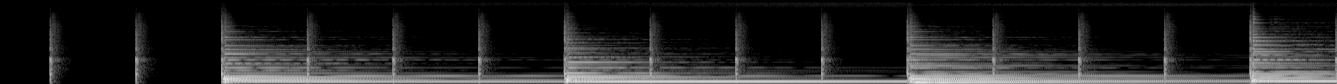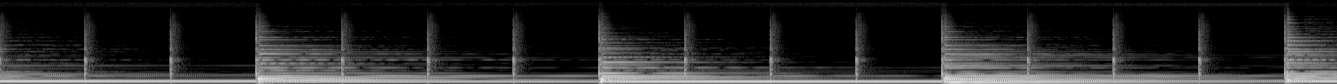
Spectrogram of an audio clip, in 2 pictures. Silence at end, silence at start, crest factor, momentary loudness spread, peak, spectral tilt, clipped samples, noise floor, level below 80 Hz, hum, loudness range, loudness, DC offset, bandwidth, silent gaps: 0 s; 0.5 s; 16 dB; 14 LU; 0 dBFS; -8 dB/octave; under 0.1%; -85 dBFS; -52 dBFS; none; 4 LU; -17 LUFS; under 0.1%; 18.5 kHz; 1.30-1.35 s, 2.14-2.21 s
